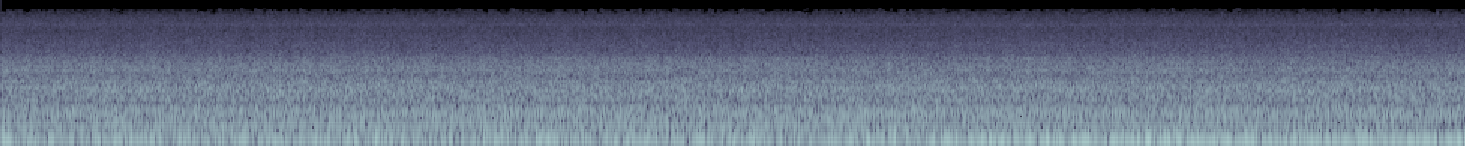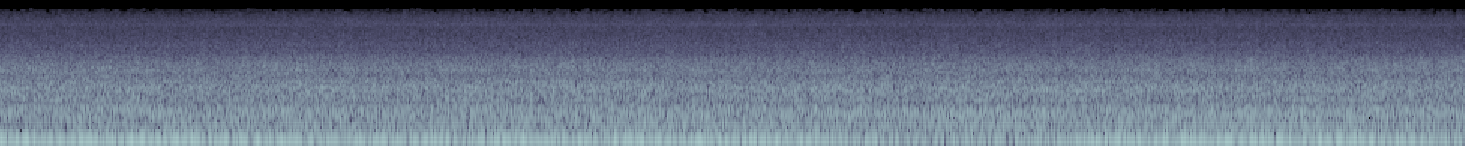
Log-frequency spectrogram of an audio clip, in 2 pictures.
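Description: A small propeller plane's engine drones steadily in flight.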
